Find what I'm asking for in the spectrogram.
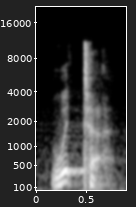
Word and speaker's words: Witte: Andre from Toronto has our only entry in pronunciation gate this week, which is that he says when spelled W-I-T-T-E, the pronunciation is more witta than wit.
